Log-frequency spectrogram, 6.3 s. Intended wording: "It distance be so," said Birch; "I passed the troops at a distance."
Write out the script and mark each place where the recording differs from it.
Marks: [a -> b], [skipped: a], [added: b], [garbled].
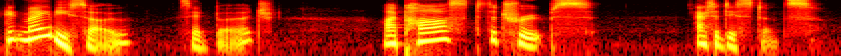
"It [distance -> may] be so," said Birch; "I passed the troops at a distance."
